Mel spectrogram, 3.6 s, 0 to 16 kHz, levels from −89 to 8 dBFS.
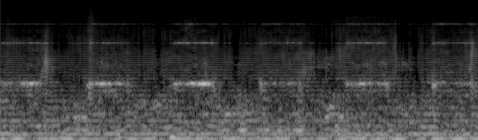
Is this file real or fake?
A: fake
